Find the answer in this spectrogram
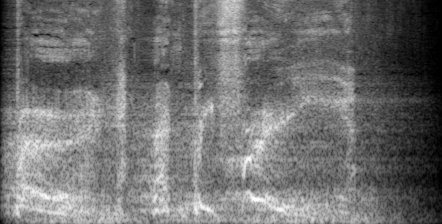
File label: Male Elemental Play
